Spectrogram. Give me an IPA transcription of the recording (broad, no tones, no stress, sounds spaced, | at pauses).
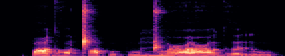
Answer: p ɑ dʱ ɔ ɡ͡ǁ ɑ p u p u ŋ͡ǁ u ʕ ə ʕ ɔ dʱ ə r u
